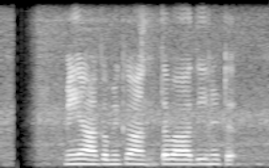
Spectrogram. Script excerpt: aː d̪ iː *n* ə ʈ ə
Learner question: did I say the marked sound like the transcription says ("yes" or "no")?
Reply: yes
